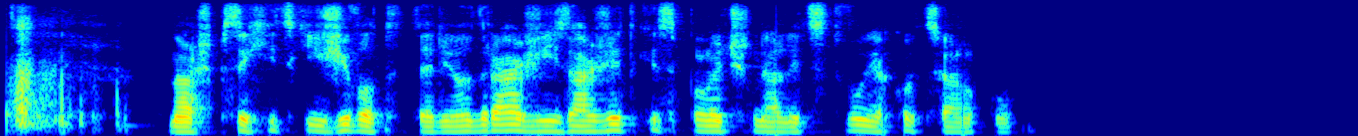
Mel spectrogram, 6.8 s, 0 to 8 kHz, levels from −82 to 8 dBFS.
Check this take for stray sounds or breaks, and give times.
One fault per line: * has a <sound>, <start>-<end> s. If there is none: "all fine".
all fine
